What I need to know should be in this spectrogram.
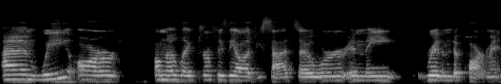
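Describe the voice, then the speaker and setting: A woman with a Kentucky accent talks at a moderate pace and medium pitch with ordinary pitch variation. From southeastern Kentucky, Pineville. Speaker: medical assistant. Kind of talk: interview.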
